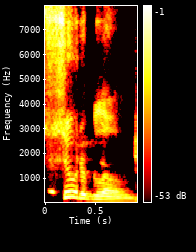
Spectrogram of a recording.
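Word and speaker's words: Söderblom: Is it Soderblom? – Soderblom? Soderblom. – Yes. – Soderblom. Soldering iron.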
